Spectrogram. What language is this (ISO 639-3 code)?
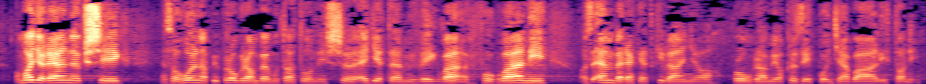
hun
